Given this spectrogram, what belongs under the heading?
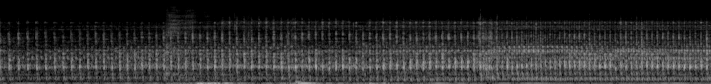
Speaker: it's that's a dying blower motor okay at the end of its life huh so was the the fan the blower motor cage actually broken in that case no huh wow it was probably a super old and yes probably rattling around a little bit and that's a noisy that's a noisy blower motor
